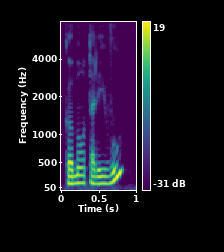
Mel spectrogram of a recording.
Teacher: it's a question, so raise a little bit your voice at the end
